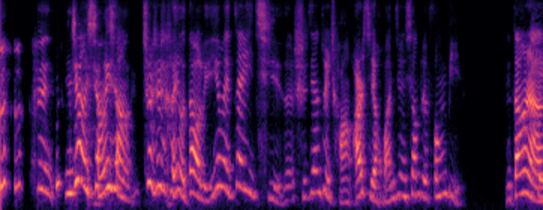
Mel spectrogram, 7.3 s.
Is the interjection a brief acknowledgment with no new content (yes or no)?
no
